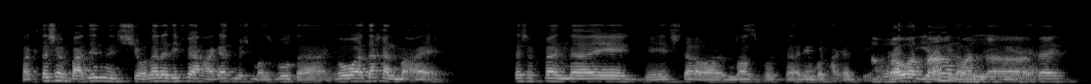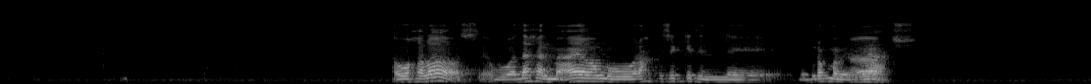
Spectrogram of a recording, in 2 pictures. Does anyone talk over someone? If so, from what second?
8.7 s

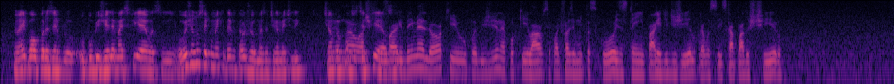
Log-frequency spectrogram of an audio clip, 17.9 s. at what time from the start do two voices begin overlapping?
6.5 s

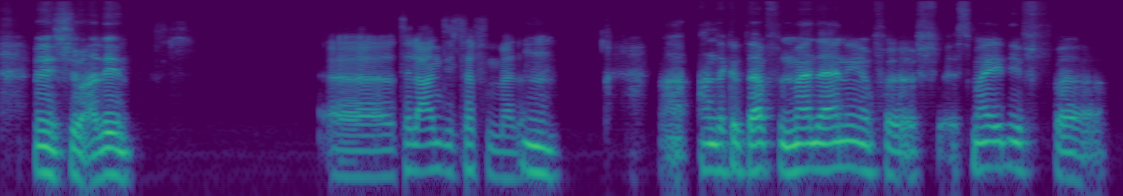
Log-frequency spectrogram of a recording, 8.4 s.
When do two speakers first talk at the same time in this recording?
none

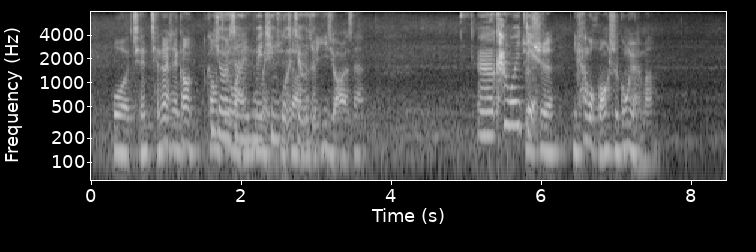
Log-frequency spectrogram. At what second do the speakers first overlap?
1.6 s

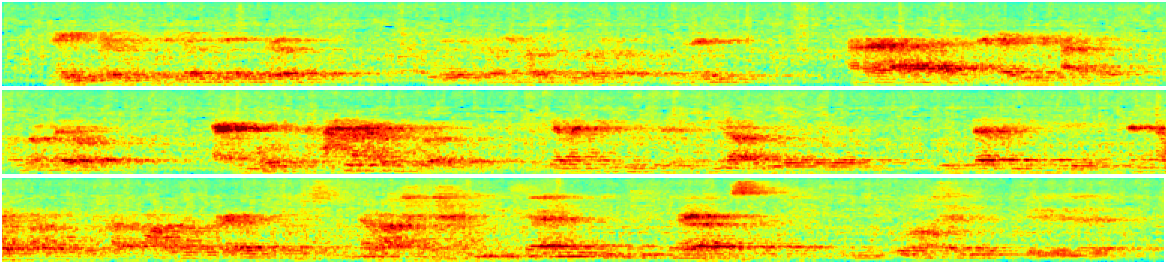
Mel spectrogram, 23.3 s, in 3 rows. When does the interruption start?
17.3 s

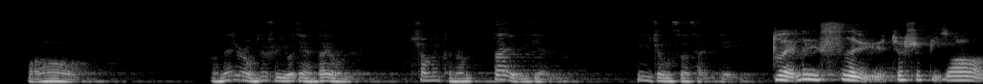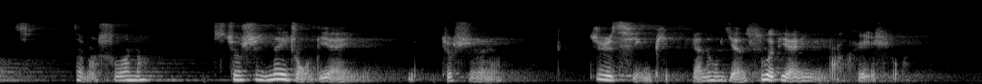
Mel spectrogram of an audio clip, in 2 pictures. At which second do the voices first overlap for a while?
none

